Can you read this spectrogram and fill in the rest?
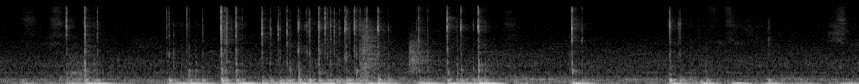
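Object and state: Laptop keyboard with plastic keys.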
